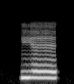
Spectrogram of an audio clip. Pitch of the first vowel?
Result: high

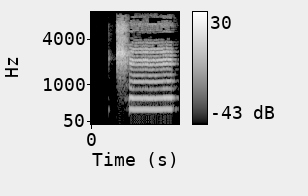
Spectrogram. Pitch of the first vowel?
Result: high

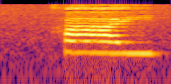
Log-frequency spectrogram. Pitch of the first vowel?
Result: high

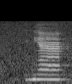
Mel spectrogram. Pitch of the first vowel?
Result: high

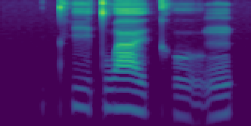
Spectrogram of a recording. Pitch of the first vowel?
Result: falling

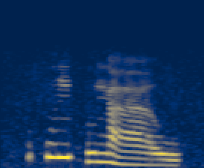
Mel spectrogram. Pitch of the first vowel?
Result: high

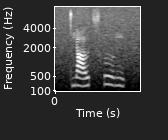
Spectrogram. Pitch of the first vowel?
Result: rising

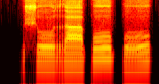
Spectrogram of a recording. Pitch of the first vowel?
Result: low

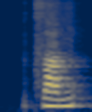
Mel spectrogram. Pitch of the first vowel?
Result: rising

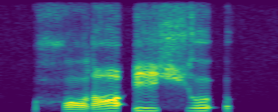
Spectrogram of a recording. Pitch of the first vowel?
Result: low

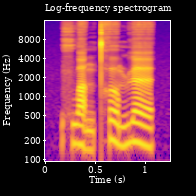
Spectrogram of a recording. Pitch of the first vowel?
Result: low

